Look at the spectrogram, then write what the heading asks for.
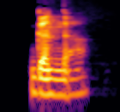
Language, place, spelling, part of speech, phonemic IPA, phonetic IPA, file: Hindi, Delhi, गन्दा, adjective, /ɡən.d̪ɑː/, [ɡɐ̃n̪.d̪äː], LL-Q1568 (hin)-गन्दा.wav
- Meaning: alternative spelling of गंदा (gandā)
